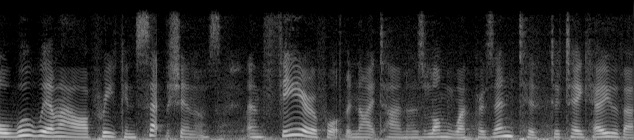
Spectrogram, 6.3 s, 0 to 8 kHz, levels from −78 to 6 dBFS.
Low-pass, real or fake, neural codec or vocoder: 7.2 kHz; fake; codec, 16 kHz, 0.5 kbps, FunCodec, trained on LibriTTS, 25 frames a second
